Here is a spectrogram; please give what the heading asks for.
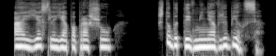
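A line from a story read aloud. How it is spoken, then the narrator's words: Quiet question. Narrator (Russian): тихо спросила я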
